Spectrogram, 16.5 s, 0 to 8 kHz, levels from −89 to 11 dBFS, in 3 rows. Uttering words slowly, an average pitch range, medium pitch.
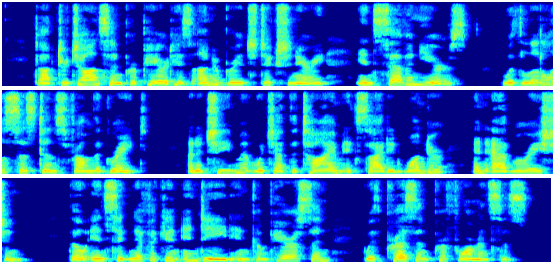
Yes: slow, 120 wpm; average, 3.3 semitones; medium, 180 Hz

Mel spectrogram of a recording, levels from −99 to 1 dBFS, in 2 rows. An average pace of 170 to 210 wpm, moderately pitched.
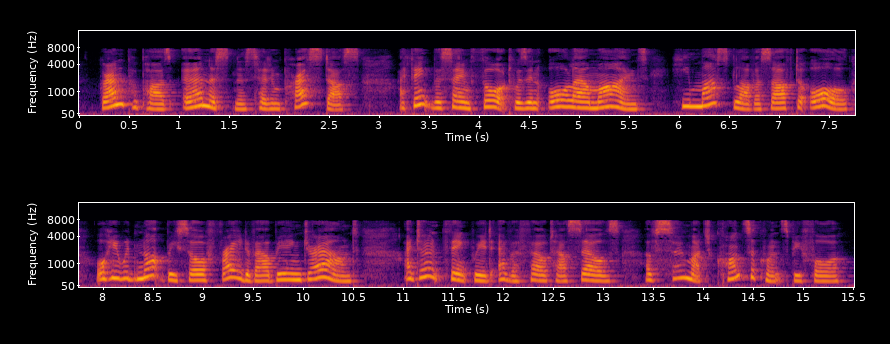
No: average, 175 wpm; high, 230 Hz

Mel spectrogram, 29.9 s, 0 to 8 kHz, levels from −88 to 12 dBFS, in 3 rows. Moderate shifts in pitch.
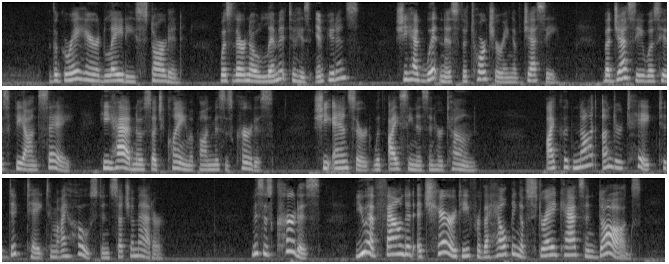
No: wide, 5.8 semitones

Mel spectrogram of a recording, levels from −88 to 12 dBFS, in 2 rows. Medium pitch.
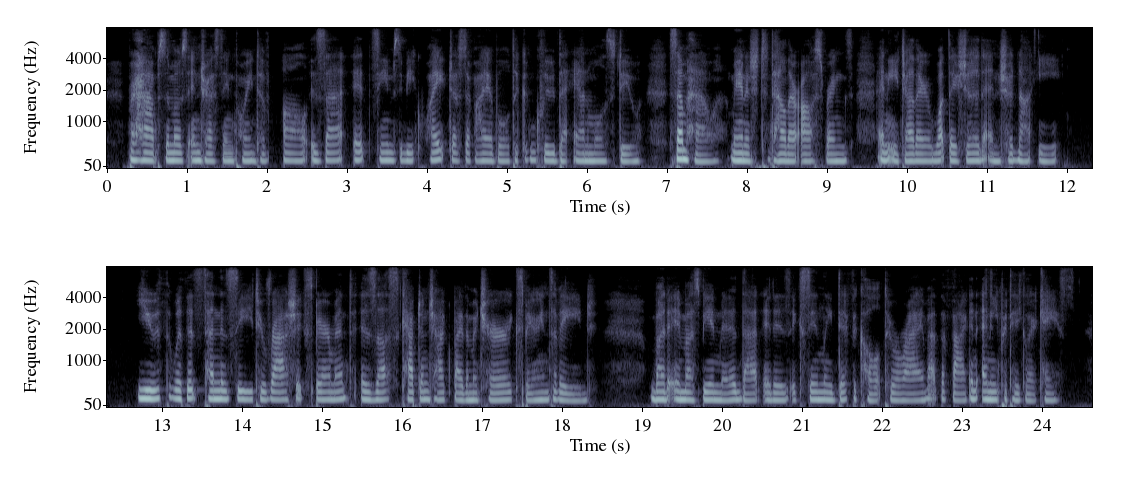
Yes: medium, 165 Hz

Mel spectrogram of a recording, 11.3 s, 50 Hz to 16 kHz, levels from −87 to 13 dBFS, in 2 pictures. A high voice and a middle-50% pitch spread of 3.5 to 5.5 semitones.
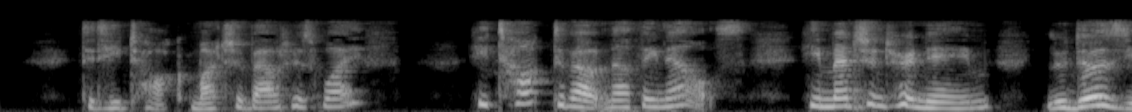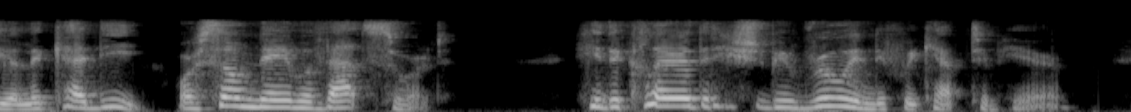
Yes: high, 230 Hz; average, 4.4 semitones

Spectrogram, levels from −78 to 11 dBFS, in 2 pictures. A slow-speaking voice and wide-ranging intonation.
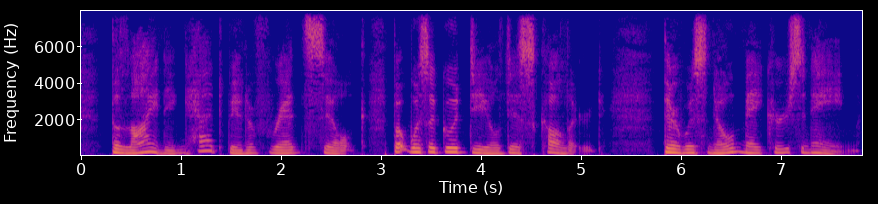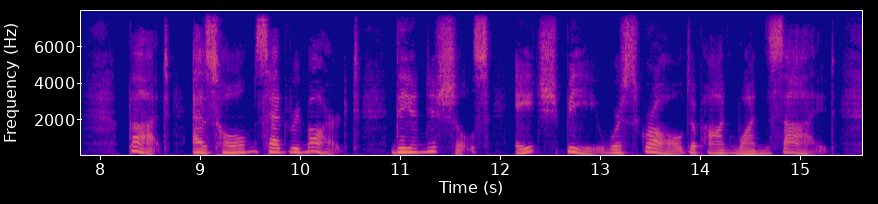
No: slow, 125 wpm; average, 4.8 semitones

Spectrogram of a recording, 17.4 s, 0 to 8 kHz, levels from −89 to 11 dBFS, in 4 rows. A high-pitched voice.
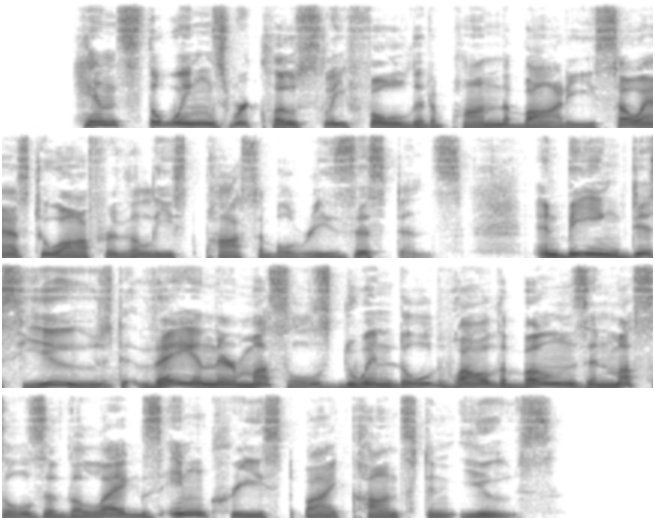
No: low, 125 Hz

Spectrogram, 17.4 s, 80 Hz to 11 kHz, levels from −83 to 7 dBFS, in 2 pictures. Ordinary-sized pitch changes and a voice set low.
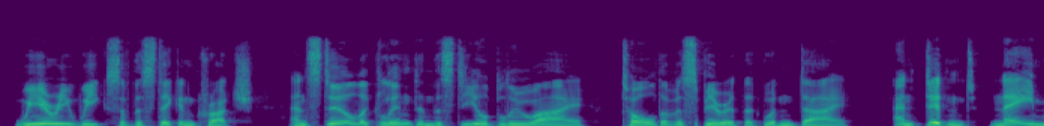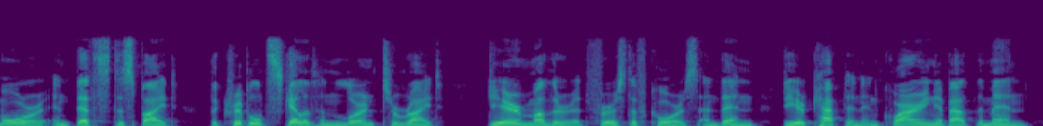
Yes: average, 4.1 semitones; low, 130 Hz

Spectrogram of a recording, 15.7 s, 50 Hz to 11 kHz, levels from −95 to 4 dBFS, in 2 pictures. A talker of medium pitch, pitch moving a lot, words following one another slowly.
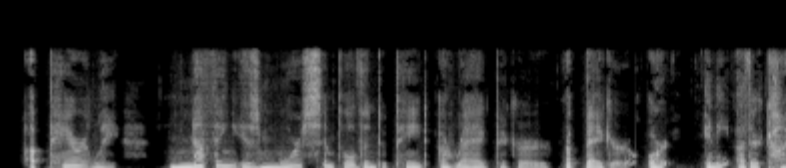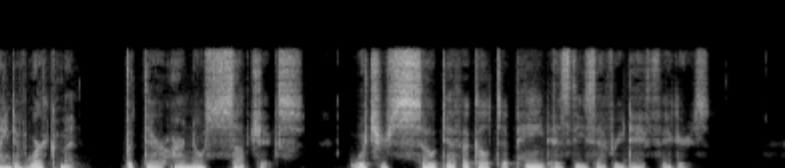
Yes: medium, 160 Hz; wide, 7.3 semitones; slow, 130 wpm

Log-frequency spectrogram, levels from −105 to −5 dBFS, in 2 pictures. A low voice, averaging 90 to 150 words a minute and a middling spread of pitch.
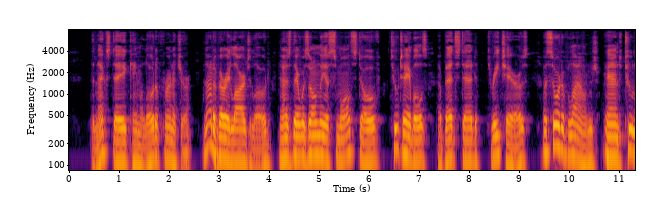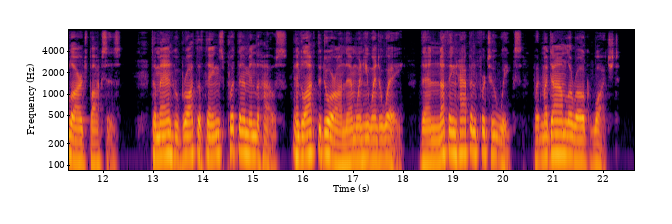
No: low, 120 Hz; average, 170 wpm; average, 4.2 semitones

